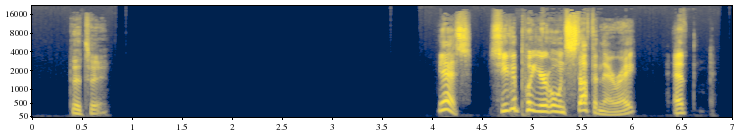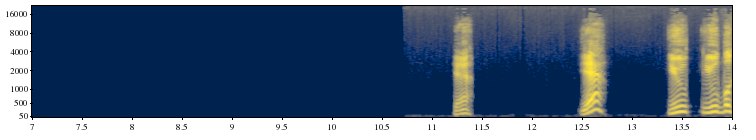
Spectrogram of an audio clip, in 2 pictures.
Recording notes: This was a live class recorded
